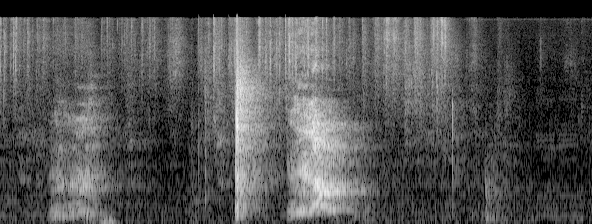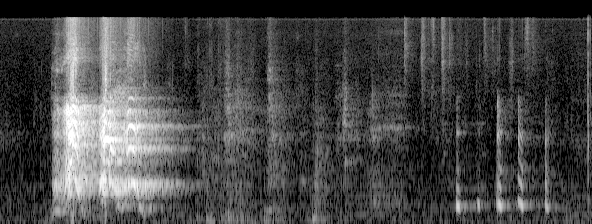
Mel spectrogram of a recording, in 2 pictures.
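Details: Playful house dog Molly barking while running around indoors; a soft woof, two harmonic barks, a longer loud whining bark in the middle, then a short run of quick light yips.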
